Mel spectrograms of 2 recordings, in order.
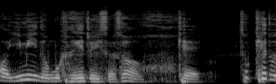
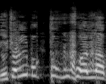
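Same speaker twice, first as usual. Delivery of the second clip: high-pitched voice, much higher and louder; 11 dB louder than usual. Asked to say the line again in a high tone, high-pitched. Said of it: "하이톤".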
